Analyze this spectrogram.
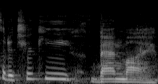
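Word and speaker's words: bánh mì: And then the final one is how do you pronounce it? A turkey? Banh mi. Banh mi.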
